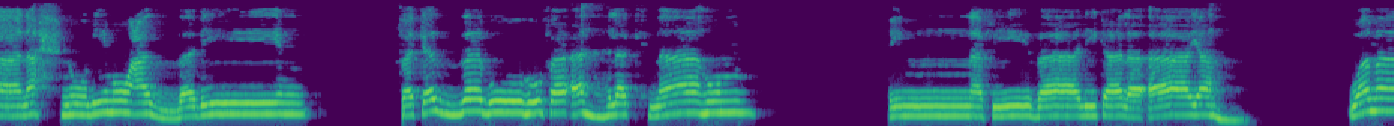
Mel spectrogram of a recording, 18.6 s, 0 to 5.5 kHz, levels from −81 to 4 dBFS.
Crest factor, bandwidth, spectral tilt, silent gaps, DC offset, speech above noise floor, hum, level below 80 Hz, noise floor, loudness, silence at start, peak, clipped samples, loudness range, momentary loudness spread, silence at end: 10 dB; 5.2 kHz; -10 dB/octave; 4.40-5.25 s, 10.34-11.79 s, 17.17-17.97 s; under 0.1%; over 73 dB; none; -50 dBFS; under -90 dBFS; -18 LUFS; 0 s; -8 dBFS; under 0.1%; 5 LU; 7 LU; 0 s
